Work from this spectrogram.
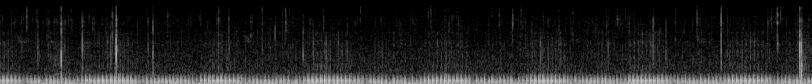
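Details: Domestic cat purring near a fire: a throaty, rumbling drone in around eight rhythmic in-and-out surges, with scattered crisp crackles of burning wood.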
